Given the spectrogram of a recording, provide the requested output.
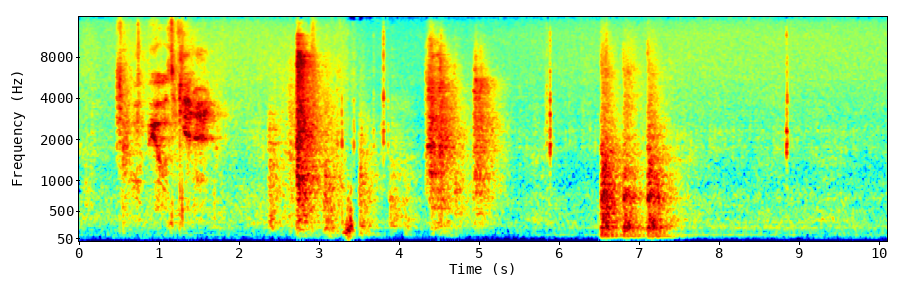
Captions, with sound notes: He won't be able to get in *banging on door* *LOUD BANGING*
